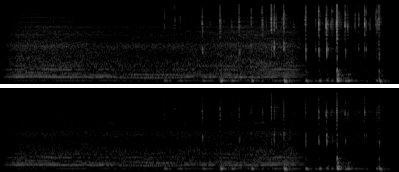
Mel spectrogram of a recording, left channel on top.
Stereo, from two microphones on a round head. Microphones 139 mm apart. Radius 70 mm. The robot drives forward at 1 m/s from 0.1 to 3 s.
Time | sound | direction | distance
1.6 | typing on a keyboard | 25° left (ahead or behind) | 2 m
